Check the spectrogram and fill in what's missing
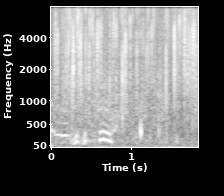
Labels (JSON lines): {"label": "biophony, cascading saw", "recorder": "SoundTrap 600 or HydroMoth"}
